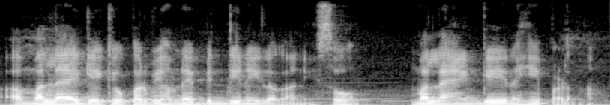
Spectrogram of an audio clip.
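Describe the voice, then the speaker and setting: A man teaching scripture pronunciation, reciting lines slowly and breaking words down syllable by syllable. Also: medium pitch, level tone, lo-fi sound. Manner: slow, careful, repeats lines syllable by syllable. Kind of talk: step-by-step recitation lesson. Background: faint instrumental music.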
